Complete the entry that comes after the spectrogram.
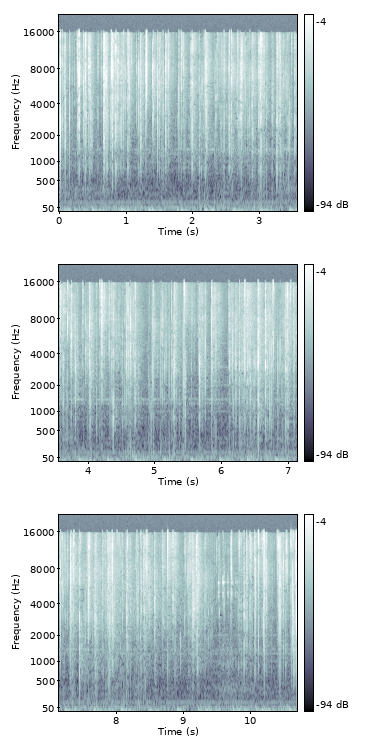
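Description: A colorful stuffed fabric plush baby ball toy is squeezed and scratched with fingertips and painted nails. The result is a dense, continuous crinkly rustling with many quick, bright crackles over a low steady hum.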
